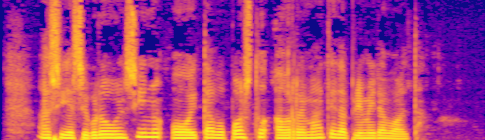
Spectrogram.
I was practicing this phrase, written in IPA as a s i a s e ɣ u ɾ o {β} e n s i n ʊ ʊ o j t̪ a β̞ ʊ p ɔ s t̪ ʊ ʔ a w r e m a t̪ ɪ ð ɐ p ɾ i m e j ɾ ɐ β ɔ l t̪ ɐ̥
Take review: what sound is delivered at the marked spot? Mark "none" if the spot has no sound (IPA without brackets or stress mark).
w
